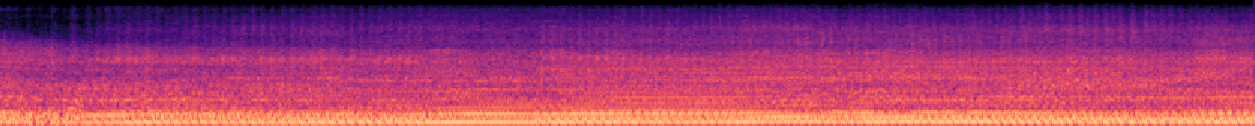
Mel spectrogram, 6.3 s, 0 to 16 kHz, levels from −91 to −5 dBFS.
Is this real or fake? real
